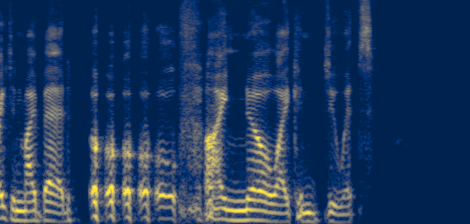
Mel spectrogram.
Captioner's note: laughs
